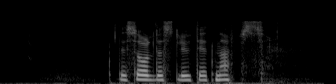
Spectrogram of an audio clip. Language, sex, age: Swedish, female, 29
